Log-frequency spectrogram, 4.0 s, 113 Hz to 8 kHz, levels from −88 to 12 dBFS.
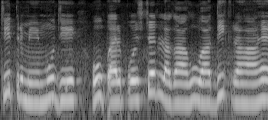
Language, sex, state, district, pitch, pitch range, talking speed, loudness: Hindi, female, Madhya Pradesh, Katni, 225 Hz, 210-245 Hz, 150 wpm, -15 LUFS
